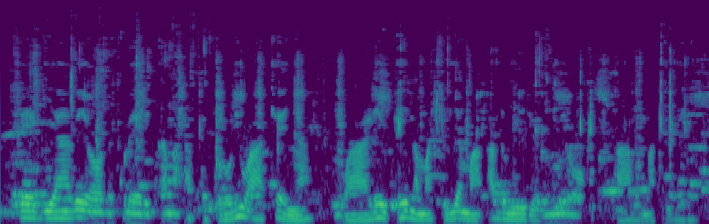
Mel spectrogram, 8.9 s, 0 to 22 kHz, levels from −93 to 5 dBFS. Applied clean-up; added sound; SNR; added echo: classical method Wiener filter.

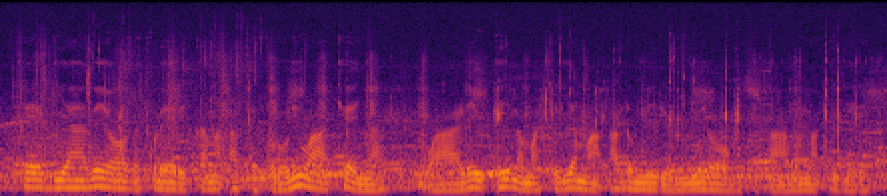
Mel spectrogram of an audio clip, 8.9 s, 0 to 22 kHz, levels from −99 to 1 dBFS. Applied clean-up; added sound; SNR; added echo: none; Chewing, mastication; 4 dB; none.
